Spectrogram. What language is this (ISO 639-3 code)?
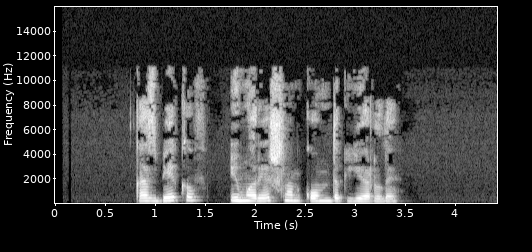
chm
